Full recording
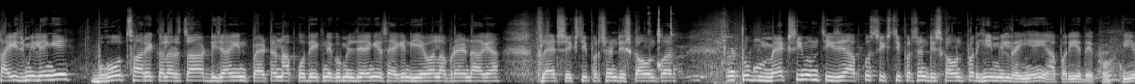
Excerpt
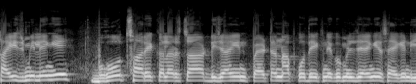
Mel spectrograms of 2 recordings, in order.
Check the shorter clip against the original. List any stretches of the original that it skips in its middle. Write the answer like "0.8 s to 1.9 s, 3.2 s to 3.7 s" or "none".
none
